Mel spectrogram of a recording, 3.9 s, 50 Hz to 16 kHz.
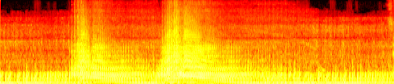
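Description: KTM 1290 Super Duke R with an Austin Racing exhaust, downpipe and tune, idling loud and close with two sharp revs that rise and fall, no voices.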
